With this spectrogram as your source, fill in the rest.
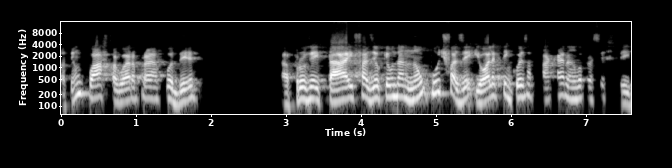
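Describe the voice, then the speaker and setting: A man speaks at a fairly high pitch with ordinary pitch variation and a bright, sharp tone. The background is quiet. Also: moderate pace. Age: 60s. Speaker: spiritist lecturer. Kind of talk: religious lecture. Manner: conversational, colloquial.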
